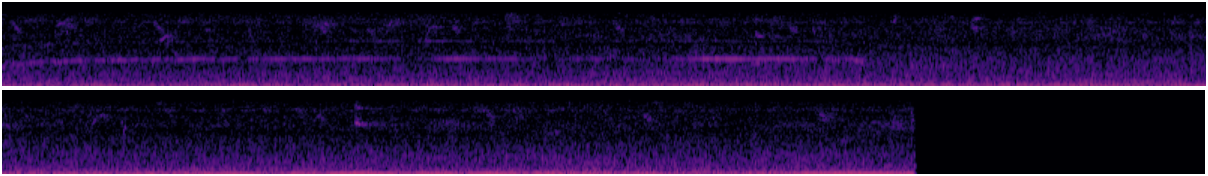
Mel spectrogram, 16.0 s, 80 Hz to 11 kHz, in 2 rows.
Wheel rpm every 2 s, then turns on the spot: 0, 0, 0, 0, 0, 0, 0, 0.
none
